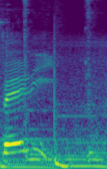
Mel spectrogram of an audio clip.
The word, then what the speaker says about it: Paidi: To the east is Pairi. Paidi and pronounced Pairi.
